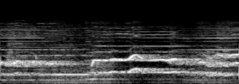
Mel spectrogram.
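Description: High-pitched Peking opera singing in a woman's voice, moving through a few short notes and then holding one long note from about a second in, with a small upward lift partway through.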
